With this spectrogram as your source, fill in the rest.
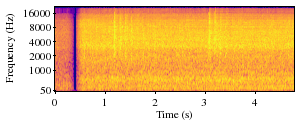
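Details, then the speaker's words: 1969 Chevy C10 V8 at idle after first start, thermostat not yet open, alternator charging at 13.9 V: steady, even idle with a faint alternator hum on top, no knocks or misses; a healthy, good-running engine. ">> That's one sweet running truck. >> Look at there."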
